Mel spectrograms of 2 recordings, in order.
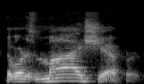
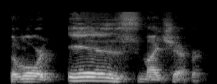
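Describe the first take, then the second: First: The word "my" carries the strongest stress. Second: The word "is" carries the strongest stress. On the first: The shepherd is a personal one. "what you emphasized when you said my there" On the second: It is certain that he is the shepherd. "Like he is my shepherd. There's assurance here"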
